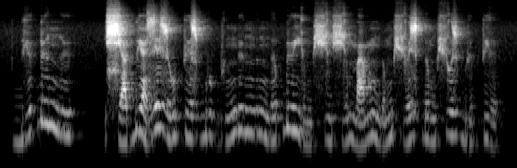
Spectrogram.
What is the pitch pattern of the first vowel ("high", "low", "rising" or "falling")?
rising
